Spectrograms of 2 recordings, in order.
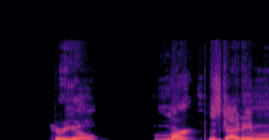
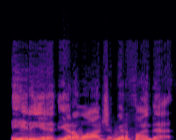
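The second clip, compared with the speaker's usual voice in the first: ordinary delivery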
